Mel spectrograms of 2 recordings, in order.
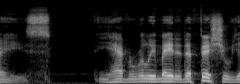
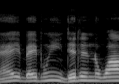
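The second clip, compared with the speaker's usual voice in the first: pushy, badgering, pestering tone; 4 semitones higher, 4 dB quieter than usual. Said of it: "he's badgering".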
